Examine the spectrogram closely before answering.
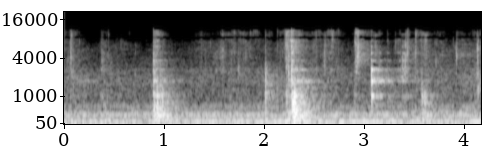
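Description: Raw chicken pieces being laid and pressed by hand into a thick yogurt and spice marinade in a clay dish: a few short wet squelches and slaps about a second apart, the loudest a little past halfway, over a low steady hum.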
